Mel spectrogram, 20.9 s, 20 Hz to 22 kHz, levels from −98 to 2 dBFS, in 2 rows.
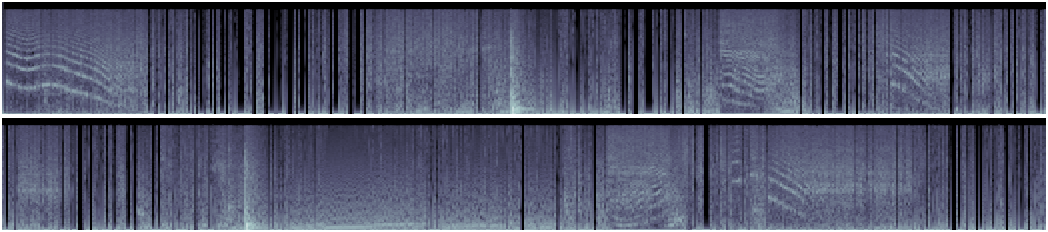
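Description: From start to finish the audio carries a grainy, buzzing distortion that shifts with the sound itself, with quiet stretches sputtering or dropping out. Likely cause is low bit depth without dither: around 5 bits, truncated, leaving error only a few decibels below the signal.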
